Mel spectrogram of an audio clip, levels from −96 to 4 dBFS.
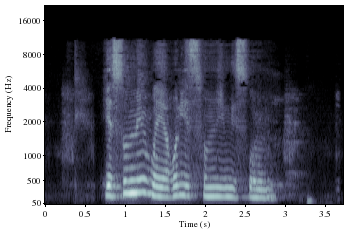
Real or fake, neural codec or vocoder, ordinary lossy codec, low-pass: fake; codec, 24 kHz, 0.9 kbps, WavTokenizer, medium music audio release; MP3, 48 kbps; 10.8 kHz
